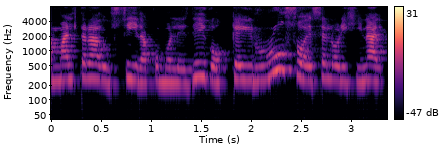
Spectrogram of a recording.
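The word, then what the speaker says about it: κηρύσσω: pero ahí el original griego es Ke ruso que ruso se pronuncia es el original griego que ruso Qué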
